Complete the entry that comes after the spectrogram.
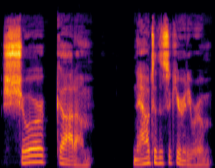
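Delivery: slow, stilted bad actor; over-deliberate, badly faked confidence; Gary. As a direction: drag out the fake line woodenly. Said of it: "'cause Gary does not".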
